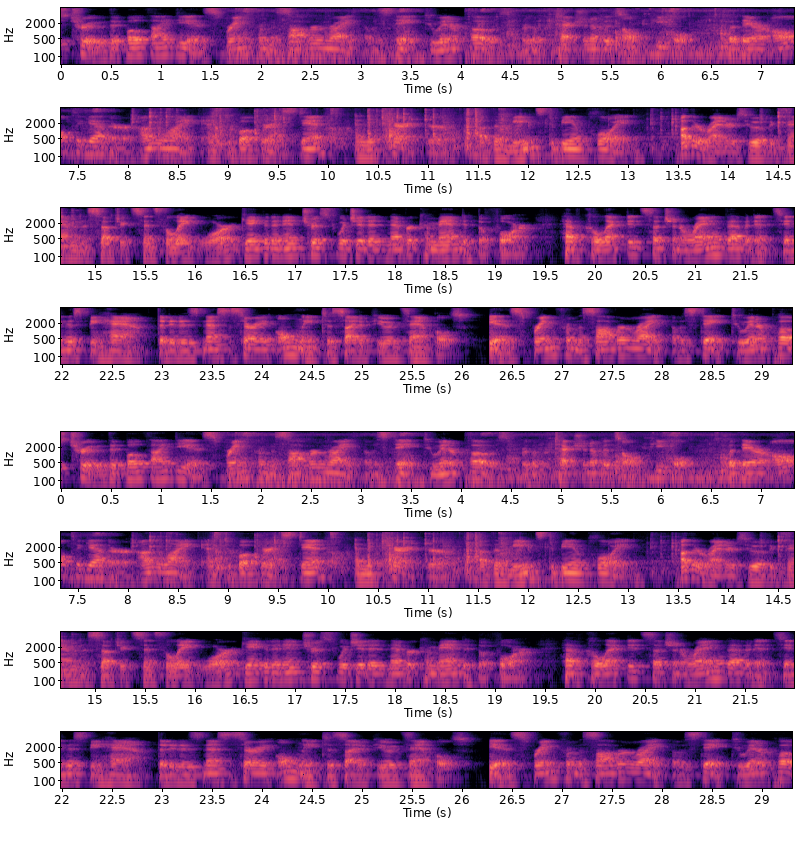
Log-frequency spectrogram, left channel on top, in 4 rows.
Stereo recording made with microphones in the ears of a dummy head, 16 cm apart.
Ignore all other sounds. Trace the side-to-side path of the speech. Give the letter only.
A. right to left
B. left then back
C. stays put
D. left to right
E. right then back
A.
